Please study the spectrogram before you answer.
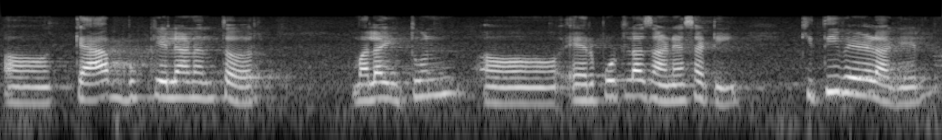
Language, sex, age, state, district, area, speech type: Marathi, female, 30-45, Maharashtra, Thane, urban, spontaneous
